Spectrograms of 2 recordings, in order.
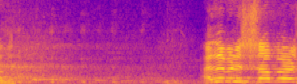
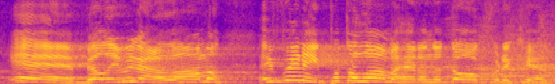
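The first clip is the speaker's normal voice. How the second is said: Staten Island zoo guy; 4 semitones higher than usual. Retold or imitated. Zoo workers fake the llama.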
